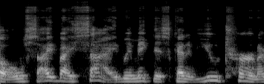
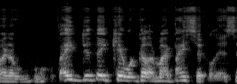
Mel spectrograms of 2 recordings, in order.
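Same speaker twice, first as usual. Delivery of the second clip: ordinary talk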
